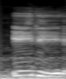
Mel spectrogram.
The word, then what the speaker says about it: EDI: airlock is a jar why are you named edie edie is the phonetic pronunciation of e that is an acronym for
